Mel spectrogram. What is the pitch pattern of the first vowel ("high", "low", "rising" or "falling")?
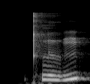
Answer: rising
